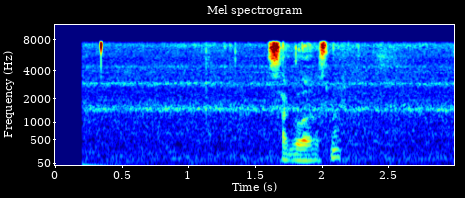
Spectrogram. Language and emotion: Russian, neutral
